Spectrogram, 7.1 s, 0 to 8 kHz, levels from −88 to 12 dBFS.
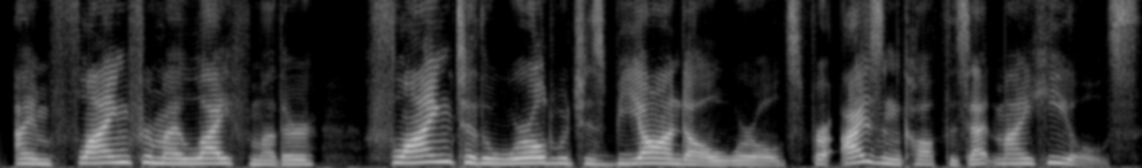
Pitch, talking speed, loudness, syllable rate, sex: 235 Hz, 185 wpm, -19 LUFS, 3.8 syllables/s, female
